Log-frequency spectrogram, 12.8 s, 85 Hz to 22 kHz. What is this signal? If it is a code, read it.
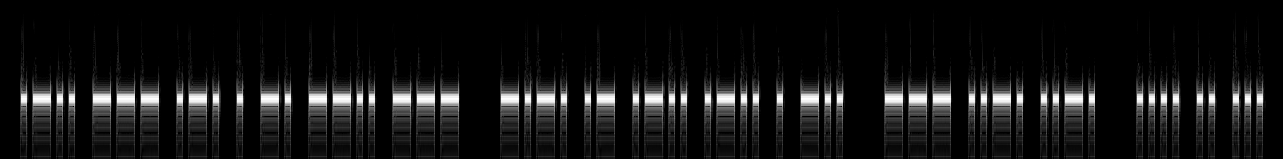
Morse code, heard as a keyed tone, about 20 wpm, 700 Hz. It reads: LORENZO CALLED OFF HIS
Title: Pangram Challenge v2 - 20wpm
